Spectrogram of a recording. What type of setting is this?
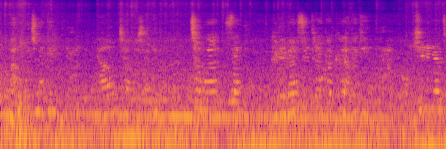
bus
